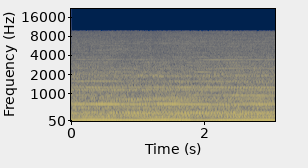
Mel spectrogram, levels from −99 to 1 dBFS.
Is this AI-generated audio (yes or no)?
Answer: no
